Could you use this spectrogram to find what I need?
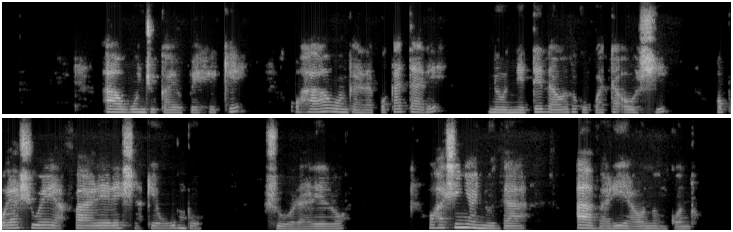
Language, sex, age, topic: Oshiwambo, female, 18-24, agriculture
